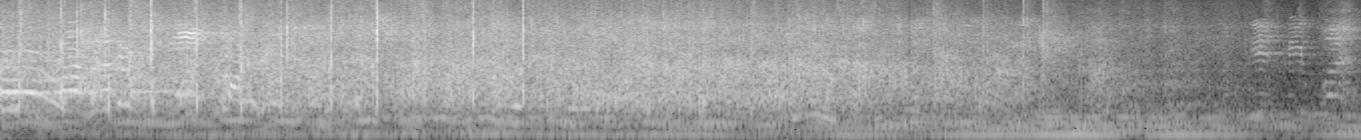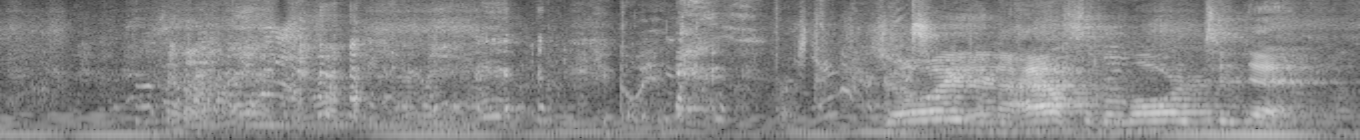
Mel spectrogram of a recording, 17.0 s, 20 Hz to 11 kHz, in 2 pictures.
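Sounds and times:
congregation applauding: 0.0s - 7.6s
soft background music: 0.0s - 17.0s.

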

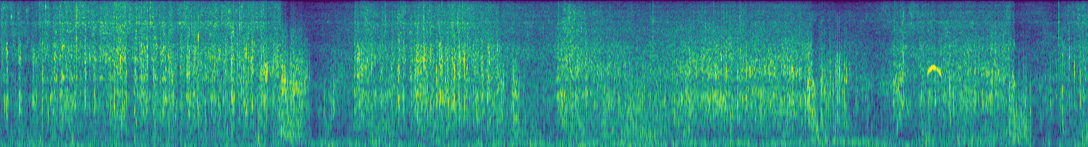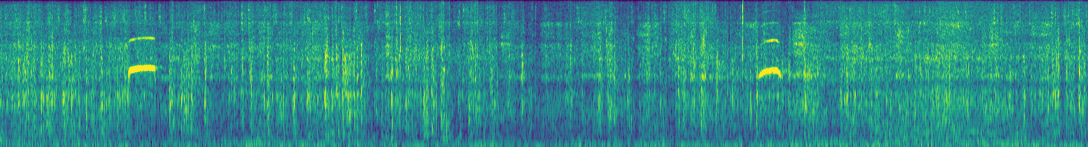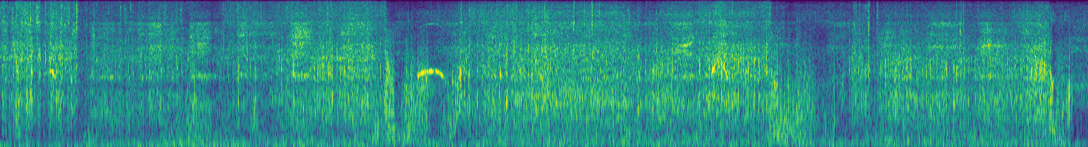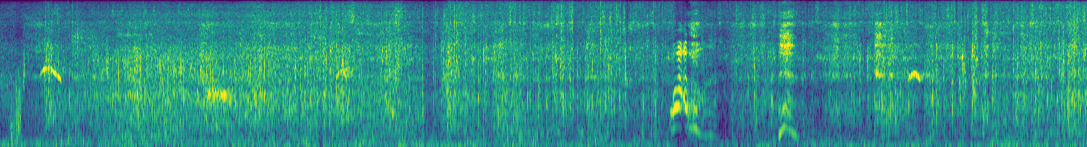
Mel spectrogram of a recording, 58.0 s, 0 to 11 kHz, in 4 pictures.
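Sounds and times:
bike knocking and rattling: 0.0s - 58.0s
wind and tyre noise: 0.0s - 58.0s.

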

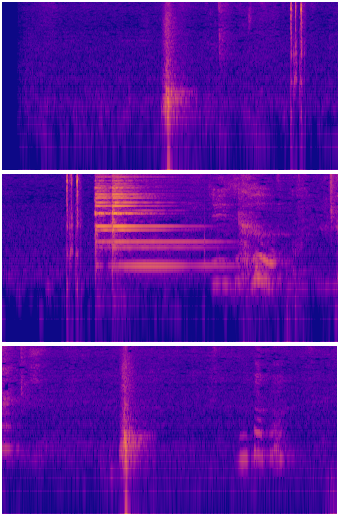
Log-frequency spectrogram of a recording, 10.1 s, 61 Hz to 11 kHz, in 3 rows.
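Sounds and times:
bright bell ding: 4.3s - 5.9s.

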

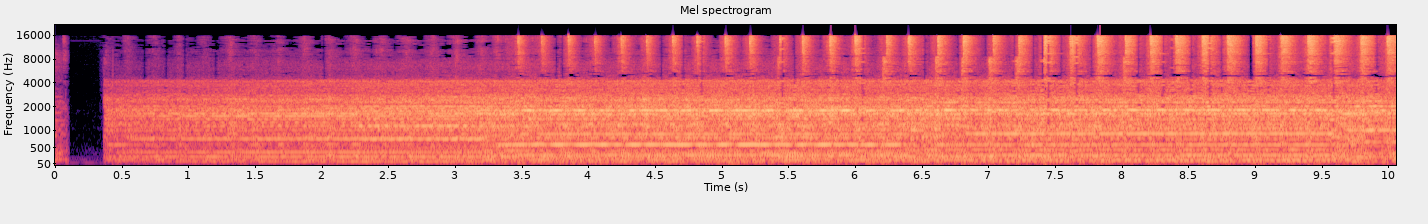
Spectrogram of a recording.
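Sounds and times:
fast high ticking rhythm: 3.4s - 10.0s.

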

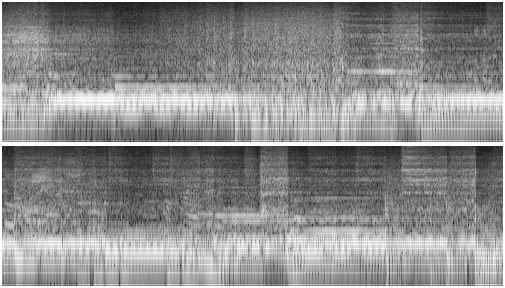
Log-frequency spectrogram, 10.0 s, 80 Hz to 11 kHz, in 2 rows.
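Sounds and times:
bass line: 0.0s - 10.0s
cymbals: 0.0s - 10.0s
live instrumental jazz: 0.0s - 10.0s.

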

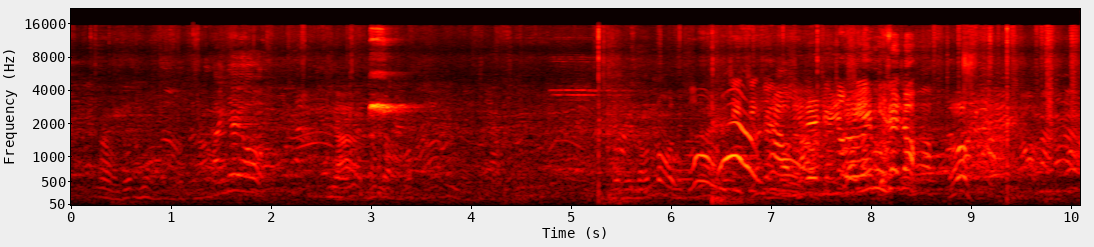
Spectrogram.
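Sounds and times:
spectators chattering: 0.0s - 10.0s
volleyball smack: 5.2s - 5.6s.

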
